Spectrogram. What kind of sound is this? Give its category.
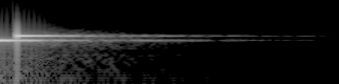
Sound effects > Electronic / Design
